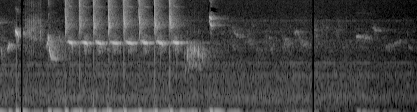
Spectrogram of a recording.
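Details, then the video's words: Nightingale in full May dawn song: a rising whistle, then about seven loud, evenly spaced percussive notes, closing with a drop into a lower note and faint distant warbling afterward. "A FÜLEMÜLE ÉNEKE."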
